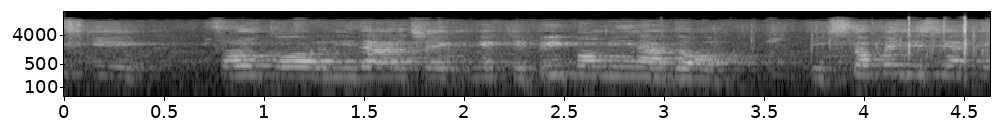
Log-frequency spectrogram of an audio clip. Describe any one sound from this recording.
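A man speaks into a microphone, heard through loudspeakers.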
